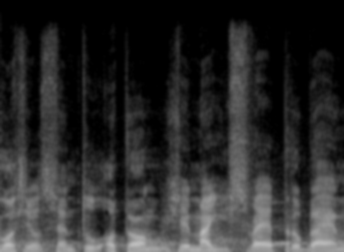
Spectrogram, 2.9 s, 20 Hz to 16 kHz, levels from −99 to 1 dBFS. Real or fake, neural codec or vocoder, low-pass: fake; codec, 44.1 kHz, 3.4 kbps, Pupu-Codec; 14.4 kHz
